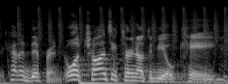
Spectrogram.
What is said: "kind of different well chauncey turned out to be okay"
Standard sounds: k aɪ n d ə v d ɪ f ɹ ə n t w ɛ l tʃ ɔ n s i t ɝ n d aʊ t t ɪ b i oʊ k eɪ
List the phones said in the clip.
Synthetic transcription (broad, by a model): k aɪ n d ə d ɪ f ɹ ə n t w ɛ l tʃ ɔ n s i t ɝ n aʊ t t ɪ b i oʊ k eɪ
